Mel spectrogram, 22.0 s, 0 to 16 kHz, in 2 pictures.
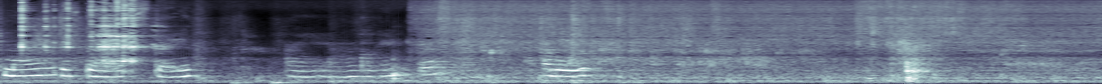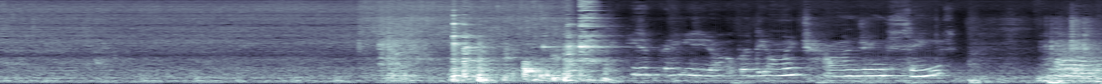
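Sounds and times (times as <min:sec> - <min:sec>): faucet running into sink: 0:04.1 - 0:17.2.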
